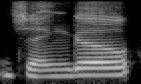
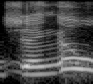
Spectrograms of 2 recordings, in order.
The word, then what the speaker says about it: Django: And saying to Django, and somebody The D said is silent. D is silent, motherfucker, and I was like, what?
